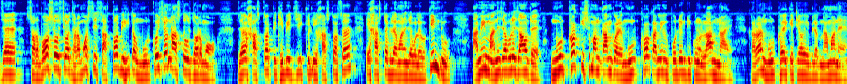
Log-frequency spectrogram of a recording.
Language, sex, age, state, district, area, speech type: Assamese, male, 60+, Assam, Majuli, urban, spontaneous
